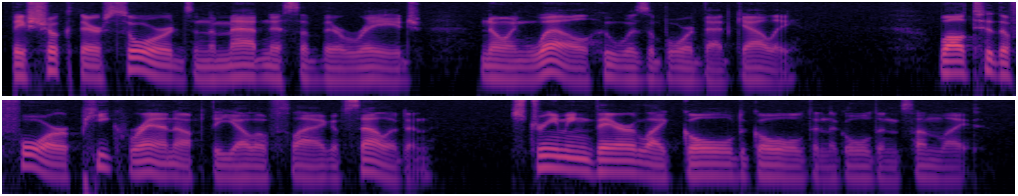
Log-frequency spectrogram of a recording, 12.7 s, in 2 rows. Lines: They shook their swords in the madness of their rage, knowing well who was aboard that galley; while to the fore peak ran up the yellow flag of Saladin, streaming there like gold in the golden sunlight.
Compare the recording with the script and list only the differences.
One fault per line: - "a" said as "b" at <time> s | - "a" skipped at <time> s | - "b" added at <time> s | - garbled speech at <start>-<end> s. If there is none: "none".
- "gold" added at 11.0 s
